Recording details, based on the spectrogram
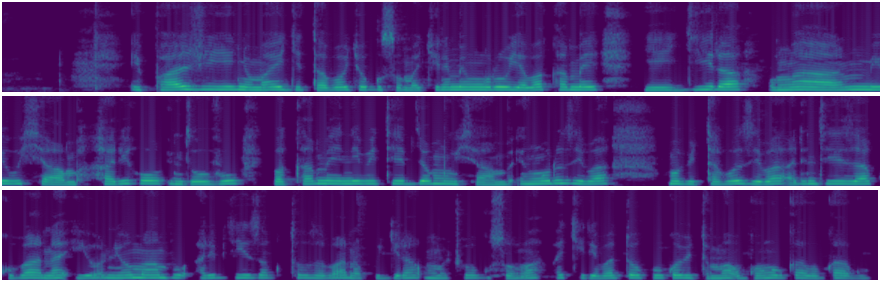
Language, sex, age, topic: Kinyarwanda, female, 18-24, education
